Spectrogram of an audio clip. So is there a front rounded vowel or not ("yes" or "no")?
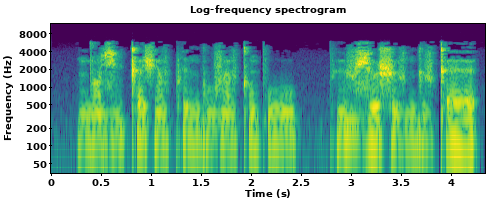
yes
